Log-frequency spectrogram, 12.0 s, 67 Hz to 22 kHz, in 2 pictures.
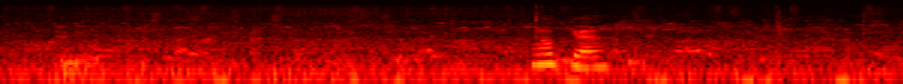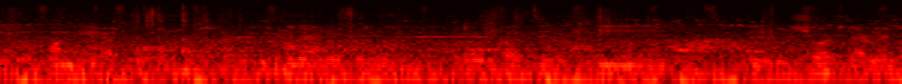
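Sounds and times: bird calling: 0.0s - 12.0s.

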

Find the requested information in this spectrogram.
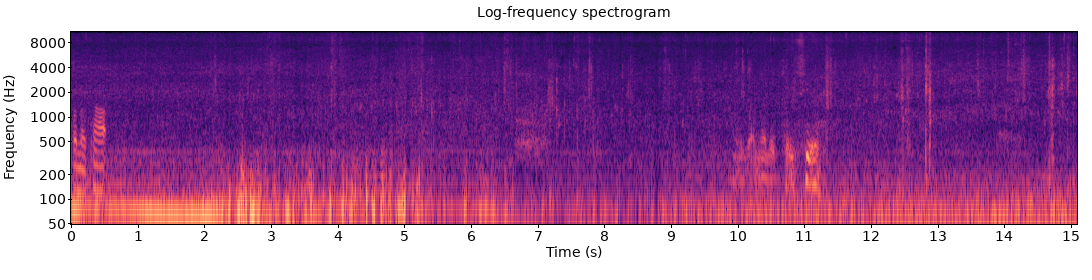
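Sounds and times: wind buffeting microphone: 2.0s - 6.7s.

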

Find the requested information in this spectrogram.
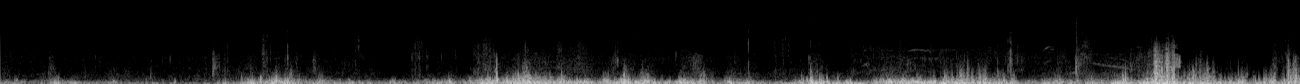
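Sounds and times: footsteps on lava rock: 0.0s - 13.0s
wind rumble on microphone: 0.0s - 13.0s.

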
